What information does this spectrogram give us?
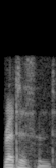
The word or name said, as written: reticent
